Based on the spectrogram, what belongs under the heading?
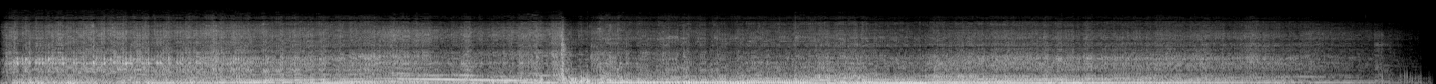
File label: leyland comet; Simutrans; Pak128.Britain-Ex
